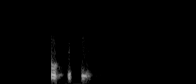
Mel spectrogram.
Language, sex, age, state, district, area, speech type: Punjabi, male, 30-45, Punjab, Mohali, urban, conversation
